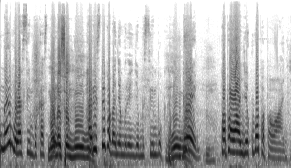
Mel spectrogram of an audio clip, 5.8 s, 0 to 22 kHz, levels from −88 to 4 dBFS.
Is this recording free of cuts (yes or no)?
yes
